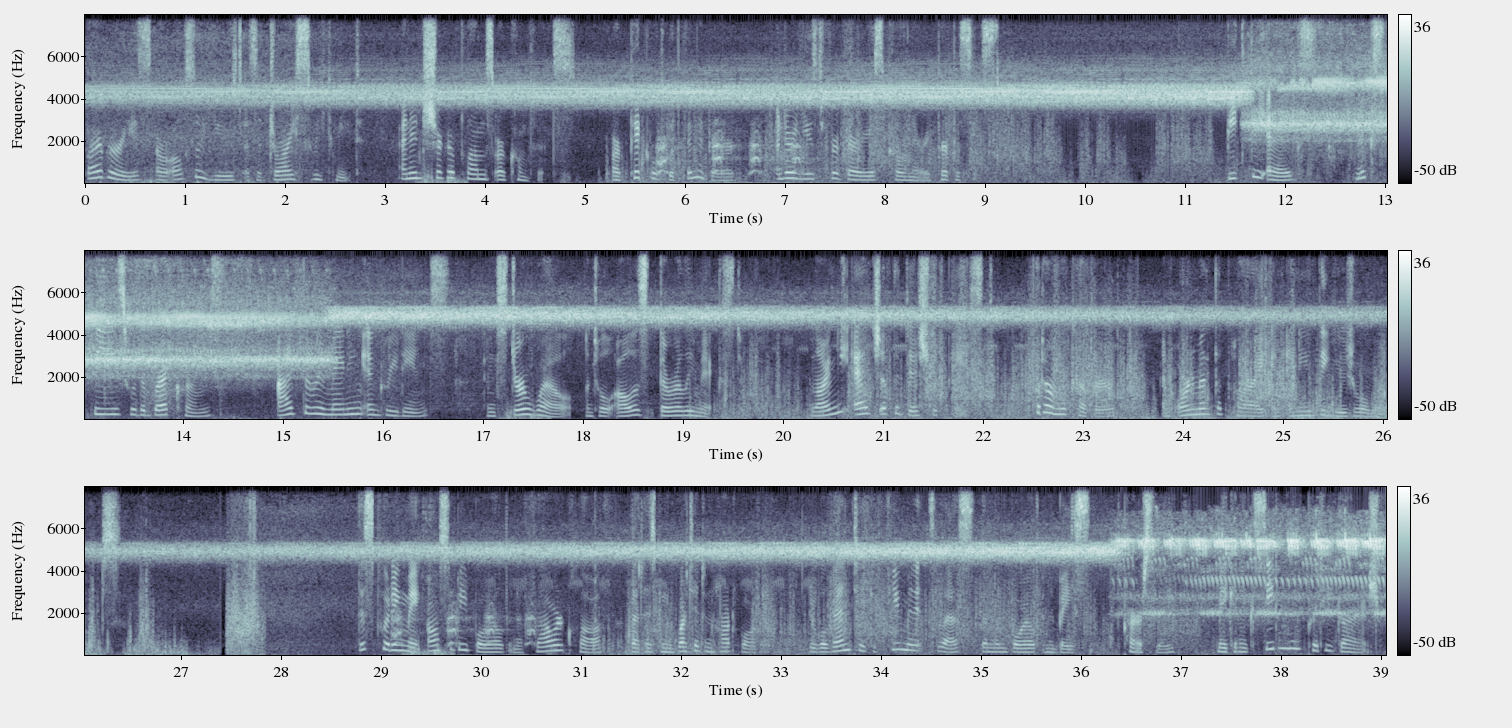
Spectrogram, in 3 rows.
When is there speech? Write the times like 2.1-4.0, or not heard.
0.0-9.2, 11.4-19.6, 20.2-26.4, 28.8-39.0.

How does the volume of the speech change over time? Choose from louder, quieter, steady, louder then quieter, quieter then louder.
steady.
